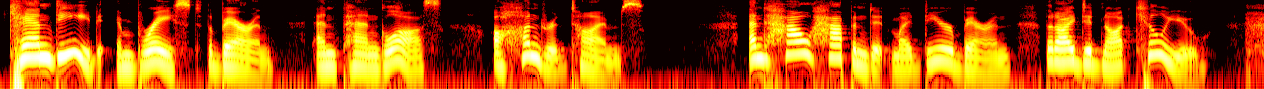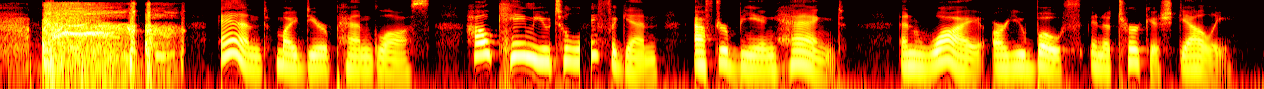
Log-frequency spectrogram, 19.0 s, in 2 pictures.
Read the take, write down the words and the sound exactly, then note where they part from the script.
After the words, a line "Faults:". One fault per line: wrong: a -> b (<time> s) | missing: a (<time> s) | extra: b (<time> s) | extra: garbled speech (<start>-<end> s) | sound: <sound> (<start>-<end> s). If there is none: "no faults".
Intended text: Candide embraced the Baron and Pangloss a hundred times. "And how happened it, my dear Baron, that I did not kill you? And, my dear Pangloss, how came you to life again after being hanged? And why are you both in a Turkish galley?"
Candide embraced the Baron and Pangloss a hundred times. "And how happened it, my dear Baron, that I did not kill you? And, my dear Pangloss, how came you to life again after being hanged? And why are you both in a Turkish galley?"
Faults:
sound: cough (9.3-10.9 s)
sound: dropout (13.8-13.9 s)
